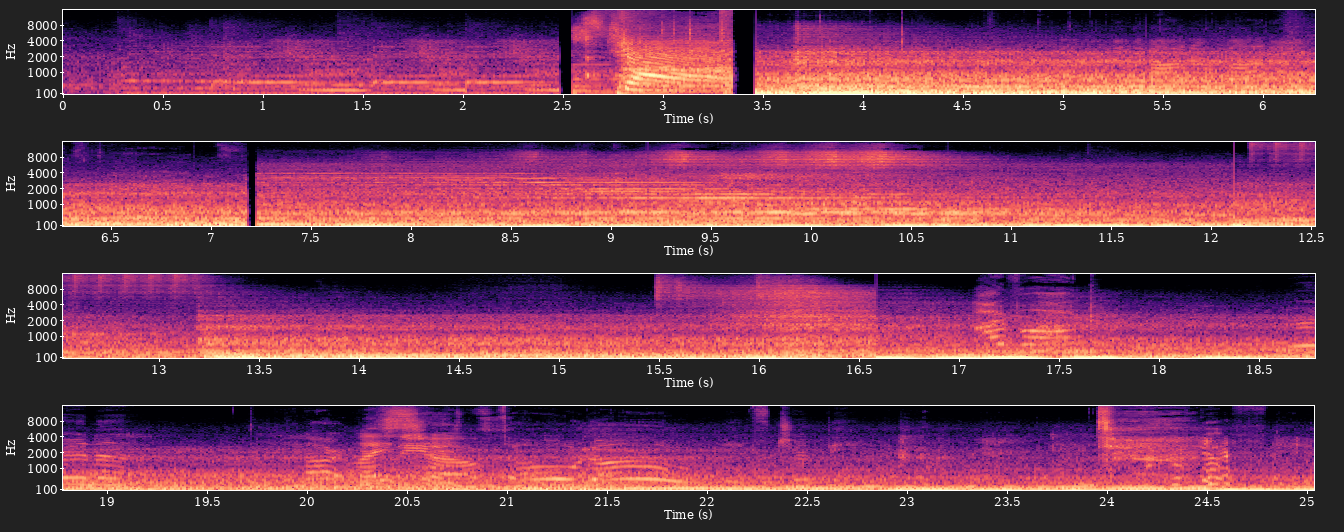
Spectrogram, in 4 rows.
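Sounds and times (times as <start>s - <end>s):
music with deep bass: 3.5s - 25.0s.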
